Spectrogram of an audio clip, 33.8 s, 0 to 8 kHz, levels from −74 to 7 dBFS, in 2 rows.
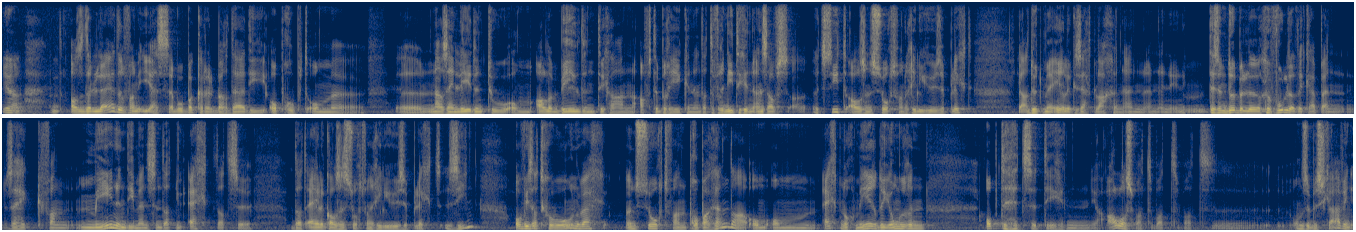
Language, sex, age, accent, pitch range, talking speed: Dutch, male, 50-69, Dutch, 100-125 Hz, 185 wpm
